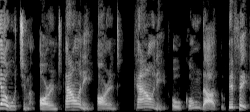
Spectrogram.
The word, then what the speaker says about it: Orange County: som de ó Sant Claus e a última Orange county Orange county ou Condado perfeito Então você viu a importância de saber como pronunciar e saber sobre mais fonética aqui dos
